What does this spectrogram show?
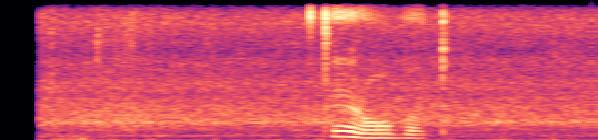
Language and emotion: Russian, neutral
